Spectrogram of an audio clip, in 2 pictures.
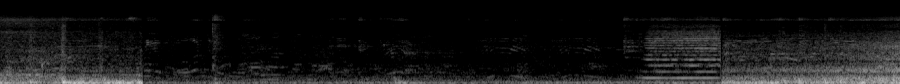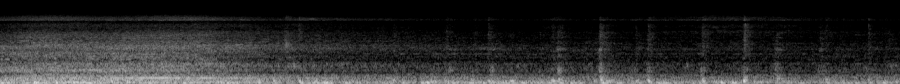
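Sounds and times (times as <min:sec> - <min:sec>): train rumble: 0:00.0 - 0:01.5, 0:06.2 - 0:18.0
electric locomotive humming: 0:05.8 - 0:18.0.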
